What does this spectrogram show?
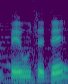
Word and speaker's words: putt: Se escribe P-U-T-T, pero se pronuncia putt.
